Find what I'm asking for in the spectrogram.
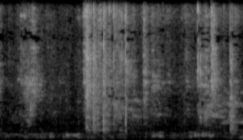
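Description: Kalsire pigeons from Rampur coo softly and close by, with a few low murmuring calls and light fluttering rustles, faint and alone.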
